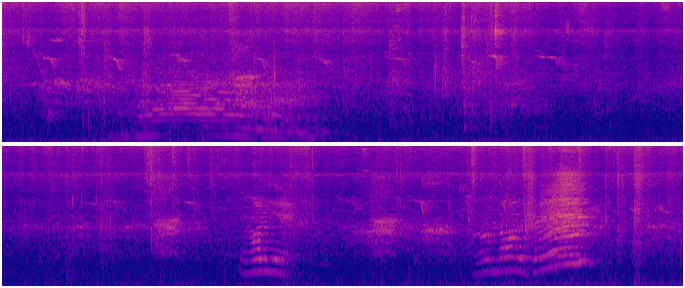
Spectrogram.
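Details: Punganur cows at a cow shelter during a Vijayadashami cow-worship ceremony; one long, drawn-out, rich moo rising then falling, followed later by two shorter, higher, bending moos, with faint background noise throughout.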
